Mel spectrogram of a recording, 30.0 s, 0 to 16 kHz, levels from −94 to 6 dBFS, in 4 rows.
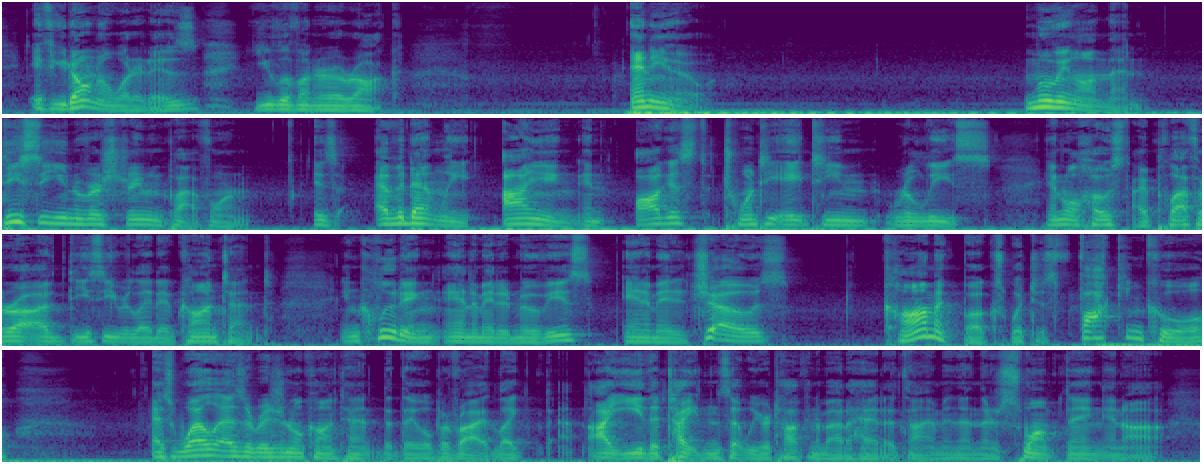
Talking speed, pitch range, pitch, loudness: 150 wpm, 90-120 Hz, 100 Hz, -25 LUFS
